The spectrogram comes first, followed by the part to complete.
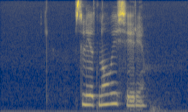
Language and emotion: Russian, neutral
